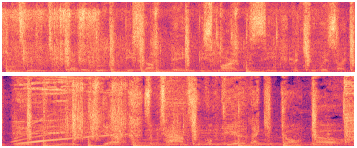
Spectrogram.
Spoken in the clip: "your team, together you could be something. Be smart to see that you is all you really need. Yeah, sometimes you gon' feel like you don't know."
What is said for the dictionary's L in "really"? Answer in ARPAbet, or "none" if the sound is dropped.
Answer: none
